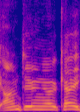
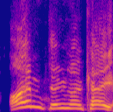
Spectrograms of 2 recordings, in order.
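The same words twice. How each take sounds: First: Said in the usual way. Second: Slow, much higher and louder sing-song. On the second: Real, not acted. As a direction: draw it out high and playful. Answering chat, stretched.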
